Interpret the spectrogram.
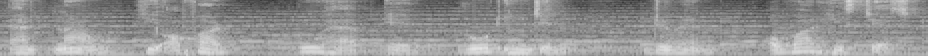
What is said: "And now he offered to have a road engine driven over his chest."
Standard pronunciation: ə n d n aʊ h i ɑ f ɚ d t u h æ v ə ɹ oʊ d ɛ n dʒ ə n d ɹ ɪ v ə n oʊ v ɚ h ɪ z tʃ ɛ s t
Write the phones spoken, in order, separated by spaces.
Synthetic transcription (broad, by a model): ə n d n aʊ h i ɑ f ɚ d t u h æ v ə ɹ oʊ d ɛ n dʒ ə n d ɪ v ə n oʊ v ɚ h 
